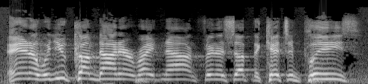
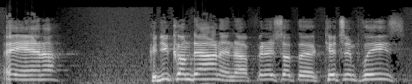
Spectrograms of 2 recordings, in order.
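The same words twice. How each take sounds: First: Bright, high, kind asking voice; gentle request. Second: High, cheerful, easygoing ask; friendly request. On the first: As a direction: call her down sweetly and politely. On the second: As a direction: invite her down warmly. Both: Shown as a demonstration. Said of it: "There's a difference there".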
